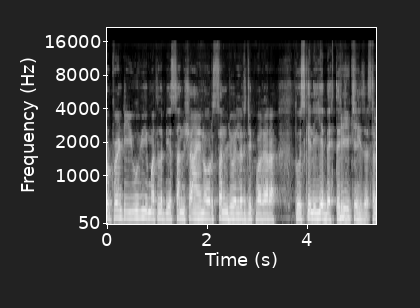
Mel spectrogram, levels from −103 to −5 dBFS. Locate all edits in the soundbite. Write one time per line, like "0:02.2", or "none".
none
